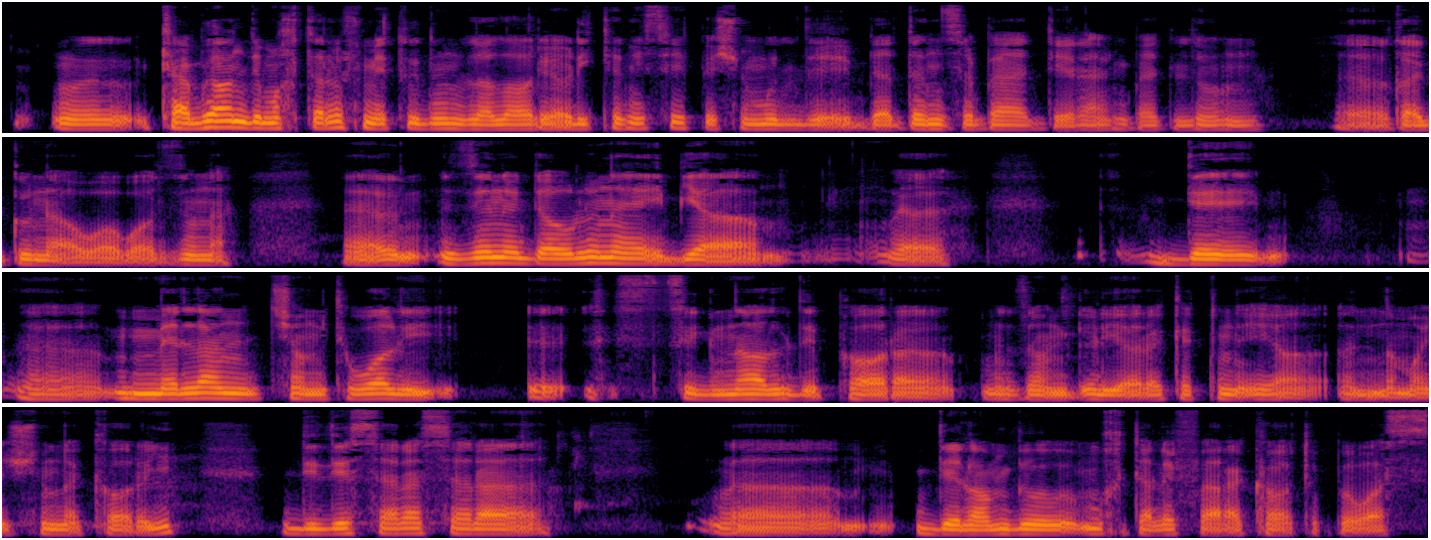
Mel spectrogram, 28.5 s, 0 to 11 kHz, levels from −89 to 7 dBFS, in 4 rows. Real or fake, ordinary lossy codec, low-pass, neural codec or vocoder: real; MP3, 48 kbps; 9.9 kHz; none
